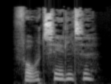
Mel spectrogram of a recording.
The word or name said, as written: fortsættelse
